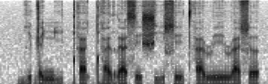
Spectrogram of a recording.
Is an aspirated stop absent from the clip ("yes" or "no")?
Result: no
